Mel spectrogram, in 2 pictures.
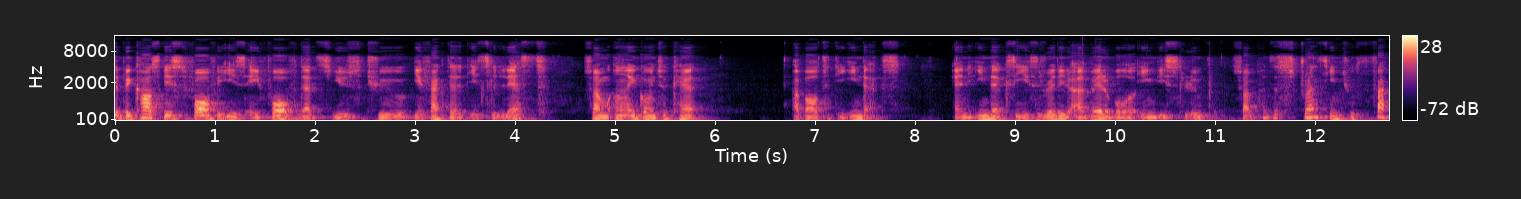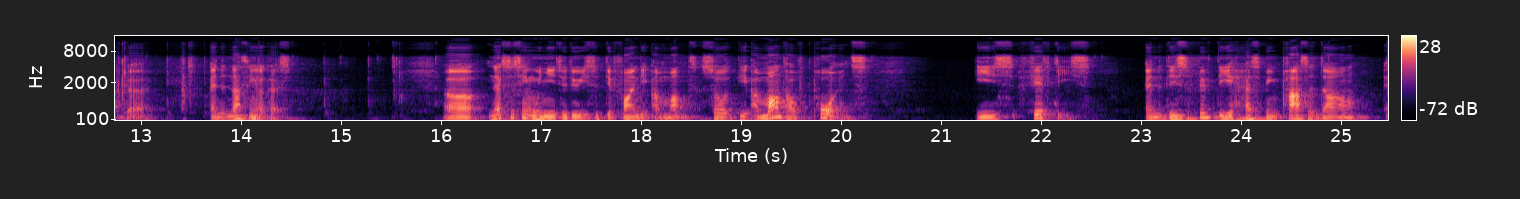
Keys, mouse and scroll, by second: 0.7 drag, 4.3 click, 7.8 click, 11.0-13.0 drag, 13.0-15.6 shift+middle drag, 15.6 click, 16.8-17.2 scroll up 1, 17.2 click, 19.7-25.4 middle drag.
